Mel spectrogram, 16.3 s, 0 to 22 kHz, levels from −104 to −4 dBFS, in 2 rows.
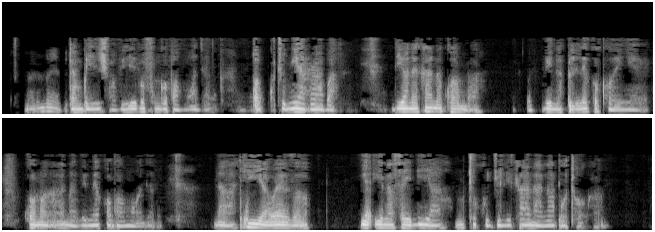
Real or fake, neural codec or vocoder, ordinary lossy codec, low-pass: fake; codec, 32 kHz, 1.9 kbps, SNAC; MP3, 24 kbps; 7.2 kHz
